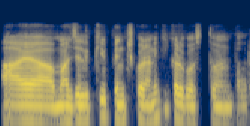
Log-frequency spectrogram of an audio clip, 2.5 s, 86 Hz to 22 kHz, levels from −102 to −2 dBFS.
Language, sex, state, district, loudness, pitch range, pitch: Telugu, male, Telangana, Nalgonda, -18 LUFS, 105-115 Hz, 110 Hz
